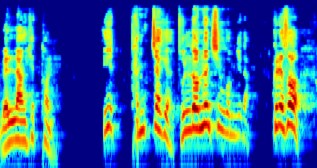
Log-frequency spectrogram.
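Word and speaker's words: Melanchthon: 단짝 친구인 멜랑 힙턴 미국식으로 발음한 발음하면 멜랑쿠톤인데 저는 미국에서 공부했기 때문에 멜랑크톤 멜랑커톤 그렇게 늘 읽었는데 이제 독일 말로 하면 멜랑 힙턴이 단짝이야 둘도 없는 친구입니다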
